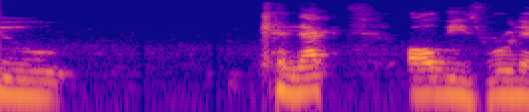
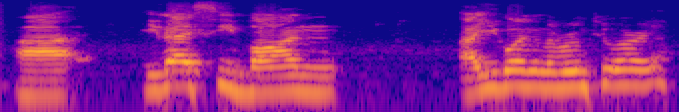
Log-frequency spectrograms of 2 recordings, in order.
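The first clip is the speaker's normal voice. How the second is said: ordinary talk, nothing marked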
